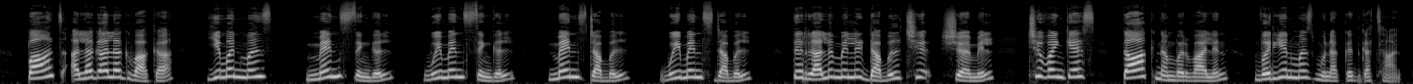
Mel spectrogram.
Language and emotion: Kashmiri, neutral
